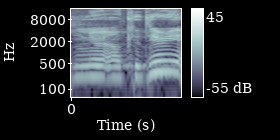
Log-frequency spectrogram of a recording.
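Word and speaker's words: Monira Al Qadiri: it or yeah um so my name is minir Al kadiri I'm a visual artist from Kuwait and I'm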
